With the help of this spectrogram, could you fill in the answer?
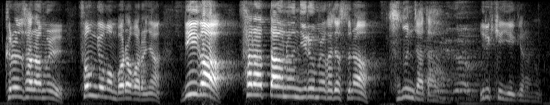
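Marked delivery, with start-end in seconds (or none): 2.3-5.4 declaimed scripture. Acted. Preacher declaims the verse.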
